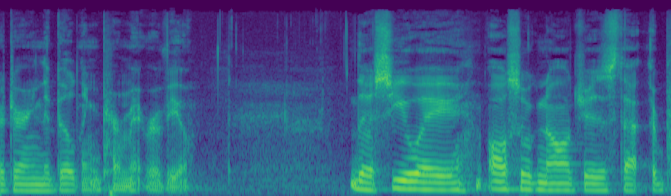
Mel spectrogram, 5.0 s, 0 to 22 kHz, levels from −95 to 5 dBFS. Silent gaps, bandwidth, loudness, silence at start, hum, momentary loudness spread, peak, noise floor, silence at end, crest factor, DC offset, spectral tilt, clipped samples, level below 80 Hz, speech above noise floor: none; 18 kHz; -19 LUFS; 0 s; none; 10 LU; -4 dBFS; -44 dBFS; 0 s; 16 dB; under 0.1%; -4.5 dB/octave; under 0.1%; -48 dBFS; 25 dB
